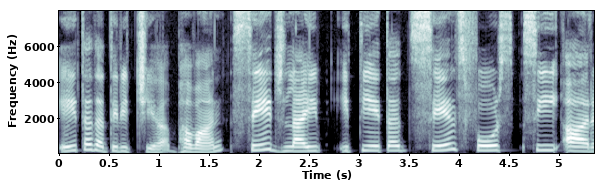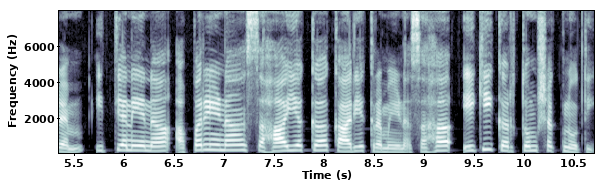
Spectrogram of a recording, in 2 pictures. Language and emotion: Sanskrit, neutral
